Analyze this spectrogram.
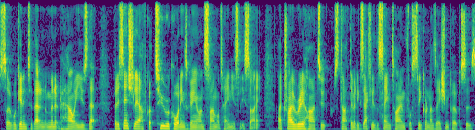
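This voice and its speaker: Very fast and fairly even in intonation, a man's voice has a dark, mellow tone at a medium pitch. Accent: slight non-native. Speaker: tutorial maker. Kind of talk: tutorial. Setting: home desk recording setup.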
